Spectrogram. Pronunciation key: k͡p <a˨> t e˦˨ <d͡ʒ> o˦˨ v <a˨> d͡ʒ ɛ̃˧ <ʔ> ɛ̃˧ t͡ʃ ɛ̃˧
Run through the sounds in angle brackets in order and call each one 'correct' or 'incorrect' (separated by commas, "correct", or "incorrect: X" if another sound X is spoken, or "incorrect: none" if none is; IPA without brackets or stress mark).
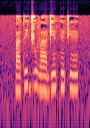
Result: correct, correct, incorrect: aː˨, incorrect: k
